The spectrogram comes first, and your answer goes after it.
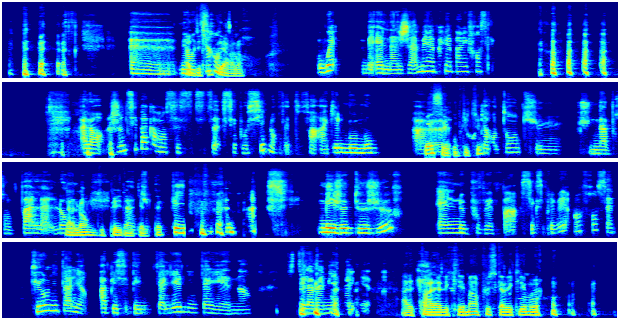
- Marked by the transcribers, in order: chuckle; laugh; chuckle; chuckle; unintelligible speech; chuckle
- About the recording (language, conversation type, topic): French, podcast, Comment trouver de la joie lors d'une balade dans son quartier ?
